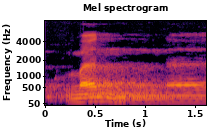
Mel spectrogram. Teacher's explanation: Manna gunnah, kemudian matobi alif. Jadi agak dibaca panjang.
